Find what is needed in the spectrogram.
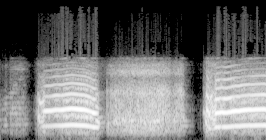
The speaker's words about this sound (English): He's still having a hard time breathing.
